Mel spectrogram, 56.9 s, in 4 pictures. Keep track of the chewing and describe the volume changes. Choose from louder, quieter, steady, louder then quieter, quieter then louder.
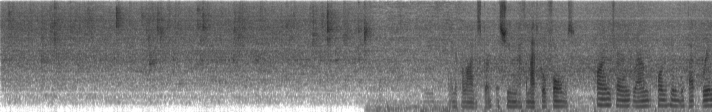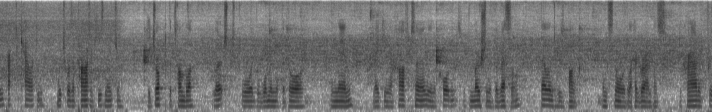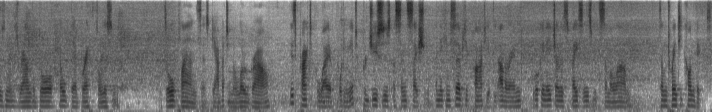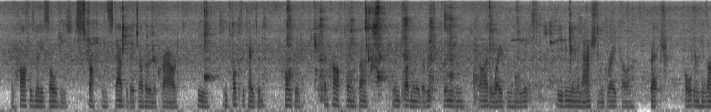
louder then quieter.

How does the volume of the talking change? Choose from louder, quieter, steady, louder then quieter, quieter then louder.
steady.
